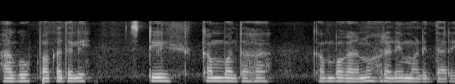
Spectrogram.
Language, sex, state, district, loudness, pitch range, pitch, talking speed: Kannada, male, Karnataka, Koppal, -19 LUFS, 145-155 Hz, 150 Hz, 90 wpm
